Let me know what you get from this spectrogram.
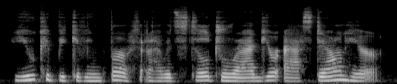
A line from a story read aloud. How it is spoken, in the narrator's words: Ellen snapped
